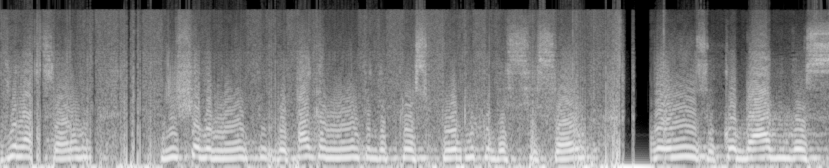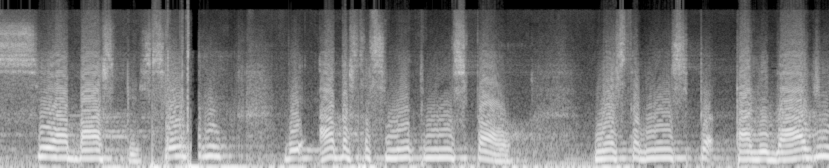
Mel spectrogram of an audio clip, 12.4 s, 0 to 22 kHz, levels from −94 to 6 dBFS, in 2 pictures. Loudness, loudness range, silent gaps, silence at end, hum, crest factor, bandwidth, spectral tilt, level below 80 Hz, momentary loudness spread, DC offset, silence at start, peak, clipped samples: -6 LUFS; 2 LU; none; 0 s; none; 4 dB; 18.5 kHz; -5.5 dB/octave; -18 dBFS; 7 LU; under 0.1%; 0 s; 0 dBFS; 3%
